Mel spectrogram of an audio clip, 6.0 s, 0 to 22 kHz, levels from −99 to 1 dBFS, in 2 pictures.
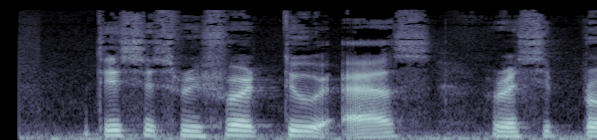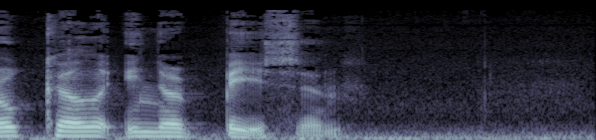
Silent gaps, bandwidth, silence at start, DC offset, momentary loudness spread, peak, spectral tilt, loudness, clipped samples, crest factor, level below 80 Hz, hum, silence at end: none; 16.5 kHz; 0.1 s; under 0.1%; 23 LU; -8 dBFS; -6 dB/octave; -26 LUFS; under 0.1%; 20 dB; -44 dBFS; none; 0 s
